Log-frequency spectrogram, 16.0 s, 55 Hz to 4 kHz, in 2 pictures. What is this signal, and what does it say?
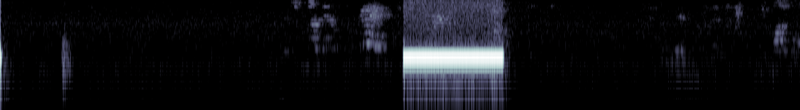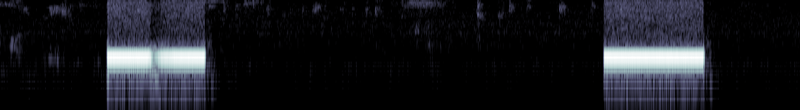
Ringback tone (Europe, 425 Hz), with speech.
